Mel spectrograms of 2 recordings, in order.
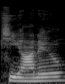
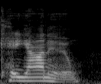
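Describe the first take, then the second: First: It sounds like the name Keanu. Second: It sounds like Kayano, stressing the ayano part. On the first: The speaker calls it wrong. "I want to say the gel Keanu, like Keanu Reeves" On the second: The speaker calls it right. "I have to emphasize the Ayanu to make sure I say it right"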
